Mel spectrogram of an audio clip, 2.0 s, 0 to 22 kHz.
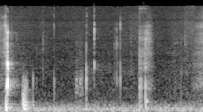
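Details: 10-week-old infant with hiccups: two sharp, brief catches followed by faint squeaks.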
